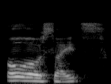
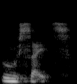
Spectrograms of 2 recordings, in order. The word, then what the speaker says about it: oocyte: These are oocytes, not oocytes.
